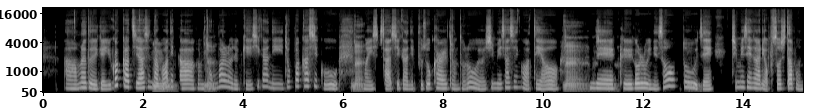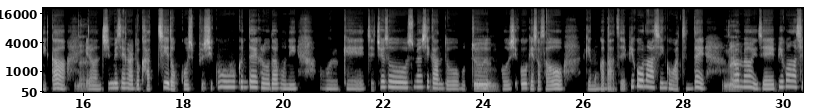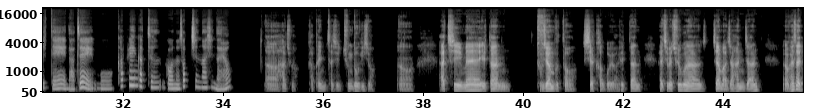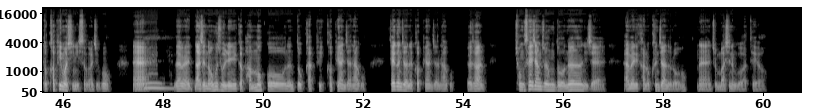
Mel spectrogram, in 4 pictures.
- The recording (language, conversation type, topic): Korean, advice, 규칙적인 수면 습관을 지키지 못해서 낮에 계속 피곤한데 어떻게 하면 좋을까요?
- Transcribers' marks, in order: none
